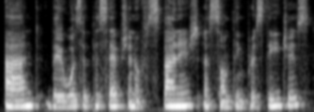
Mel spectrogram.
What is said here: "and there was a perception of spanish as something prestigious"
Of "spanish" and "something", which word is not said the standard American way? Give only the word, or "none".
none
